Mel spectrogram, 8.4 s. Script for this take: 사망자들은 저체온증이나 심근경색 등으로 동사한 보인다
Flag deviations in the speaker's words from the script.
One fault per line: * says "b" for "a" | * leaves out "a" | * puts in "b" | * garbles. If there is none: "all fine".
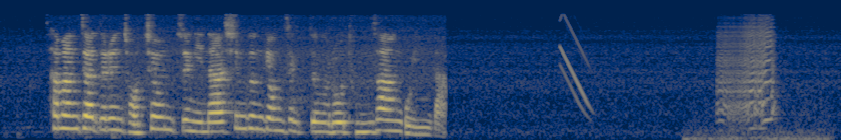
all fine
